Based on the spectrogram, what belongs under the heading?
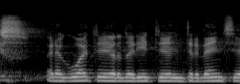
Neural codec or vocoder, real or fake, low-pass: none; real; 10.8 kHz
